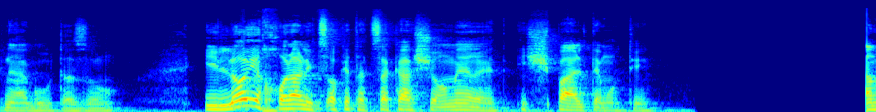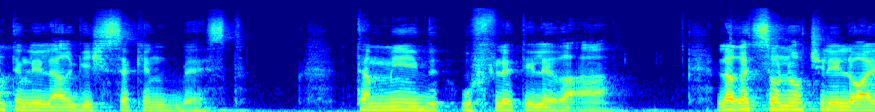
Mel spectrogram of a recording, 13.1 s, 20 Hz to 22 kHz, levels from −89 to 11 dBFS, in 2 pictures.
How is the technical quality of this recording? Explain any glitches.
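There is one glitch, a clipped start after a pause, at 6.03 s. After about 0.89 s of silence, the output path seems to have gone idle and needed time to wake and lock again. The first 0.47 s of sound, up to 6.50 s, is swallowed, so speech resumes abruptly, missing its opening sounds.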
